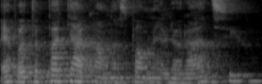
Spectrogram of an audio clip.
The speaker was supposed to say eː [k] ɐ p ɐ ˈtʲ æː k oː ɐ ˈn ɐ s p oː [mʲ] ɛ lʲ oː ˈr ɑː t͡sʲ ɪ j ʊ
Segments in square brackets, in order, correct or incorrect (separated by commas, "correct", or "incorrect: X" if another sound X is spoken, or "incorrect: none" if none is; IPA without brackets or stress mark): incorrect: p, correct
